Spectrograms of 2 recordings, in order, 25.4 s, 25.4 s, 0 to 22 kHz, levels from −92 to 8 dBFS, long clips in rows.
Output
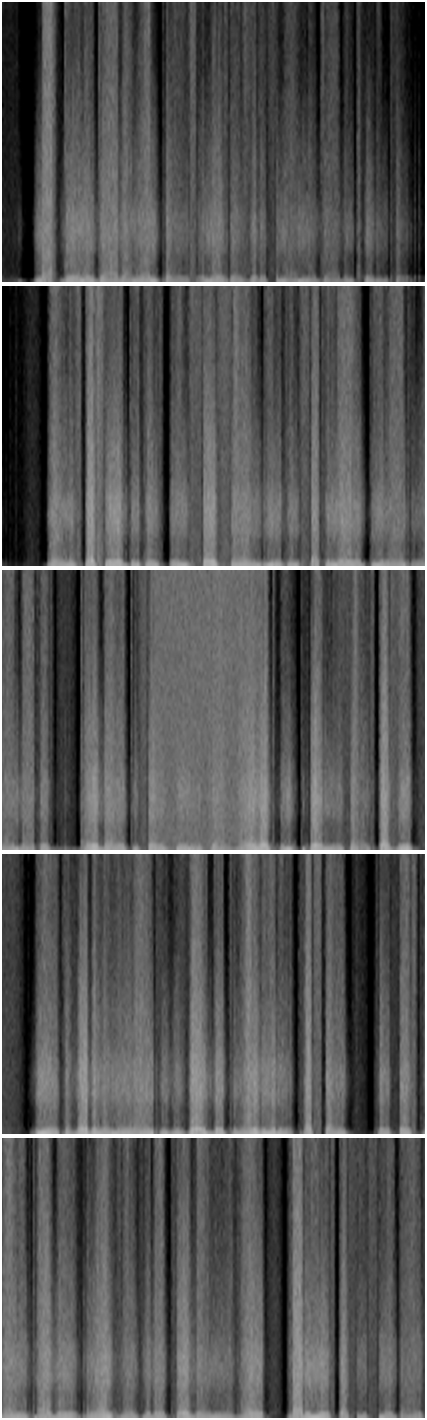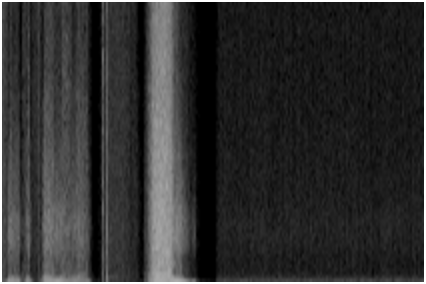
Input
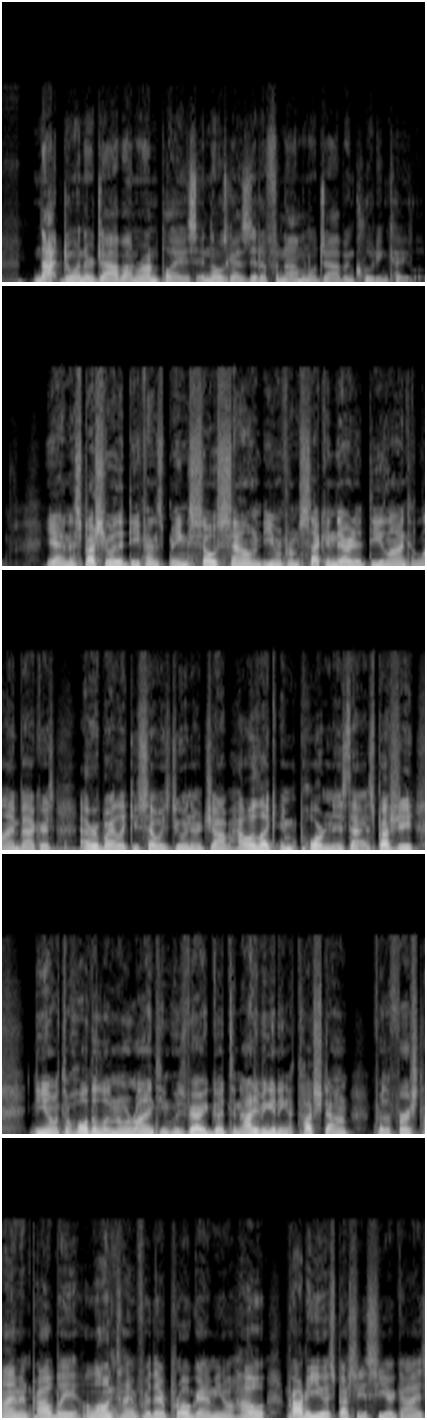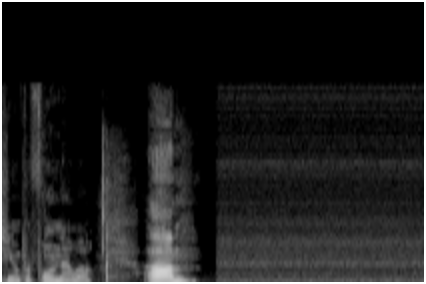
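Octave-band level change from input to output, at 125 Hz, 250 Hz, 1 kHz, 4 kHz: -7.0 dB, -8.5 dB, -14.5 dB, +5.5 dB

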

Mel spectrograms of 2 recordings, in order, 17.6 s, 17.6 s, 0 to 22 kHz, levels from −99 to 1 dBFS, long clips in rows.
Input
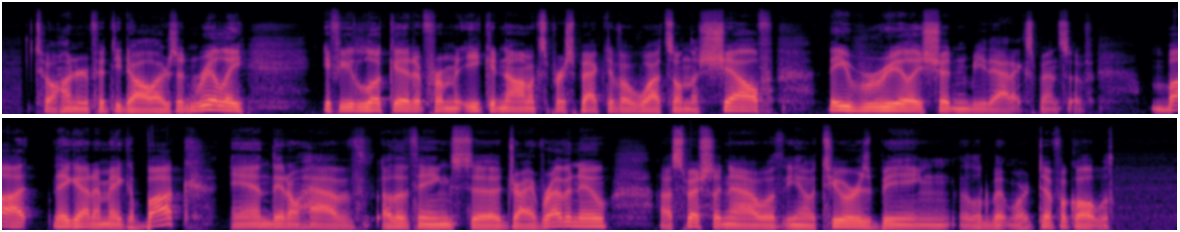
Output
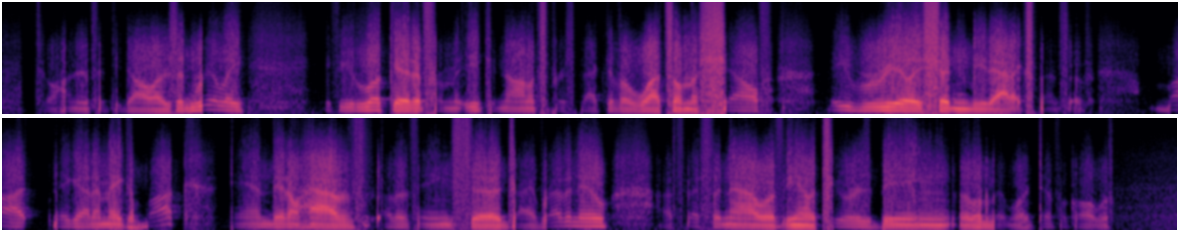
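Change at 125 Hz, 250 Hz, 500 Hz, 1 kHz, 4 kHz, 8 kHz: -9.5 dB, -9.5 dB, -9.5 dB, -11.0 dB, -5.0 dB, -2.5 dB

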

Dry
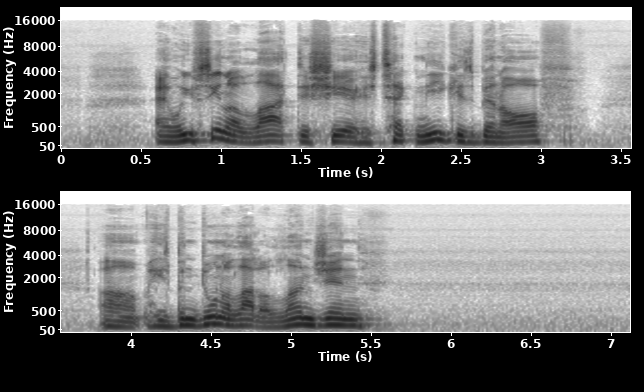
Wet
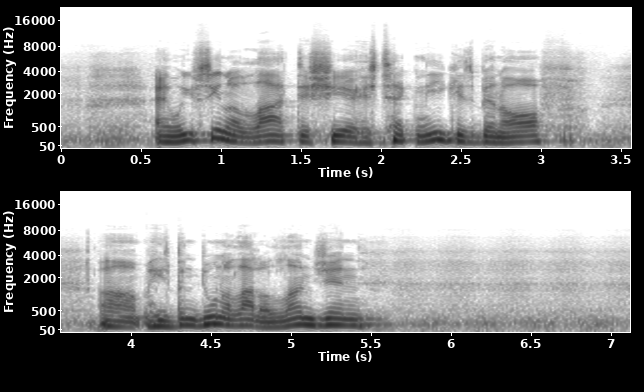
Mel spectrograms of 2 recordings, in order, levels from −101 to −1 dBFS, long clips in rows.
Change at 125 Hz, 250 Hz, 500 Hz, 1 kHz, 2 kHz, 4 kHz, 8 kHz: -3.5 dB, -5.5 dB, -8.5 dB, -9.5 dB, -12.0 dB, -14.5 dB, under -20 dB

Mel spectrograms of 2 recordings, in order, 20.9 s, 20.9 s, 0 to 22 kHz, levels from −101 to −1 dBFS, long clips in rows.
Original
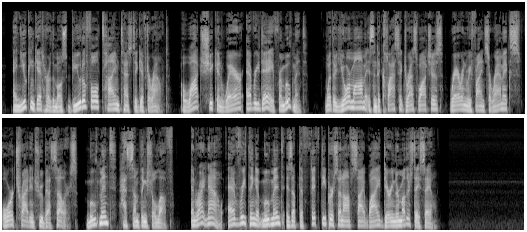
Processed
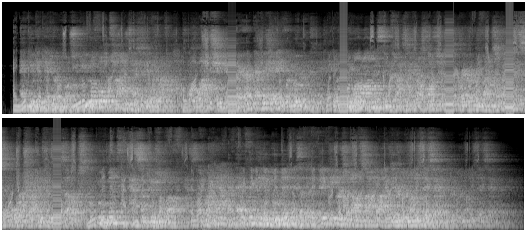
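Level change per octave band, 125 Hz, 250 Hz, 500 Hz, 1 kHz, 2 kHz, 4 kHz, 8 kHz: -1.0 dB, 0.0 dB, 0.0 dB, -1.0 dB, -2.5 dB, -5.5 dB, -11.0 dB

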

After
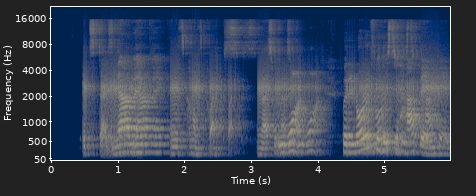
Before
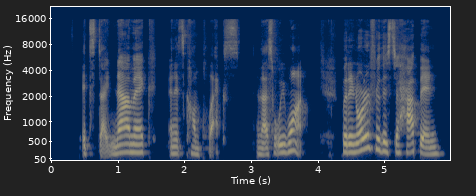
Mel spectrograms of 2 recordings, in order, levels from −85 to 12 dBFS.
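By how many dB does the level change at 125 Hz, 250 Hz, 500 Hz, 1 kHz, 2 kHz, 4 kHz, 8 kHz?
-9.0 dB, -6.5 dB, -3.0 dB, -2.5 dB, 0.0 dB, +0.5 dB, -2.0 dB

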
